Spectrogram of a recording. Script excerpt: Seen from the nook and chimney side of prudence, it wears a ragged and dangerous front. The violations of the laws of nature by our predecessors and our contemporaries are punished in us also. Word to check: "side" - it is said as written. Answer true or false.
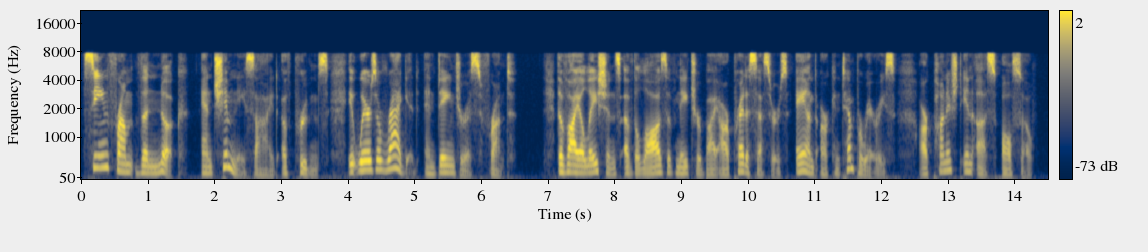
true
